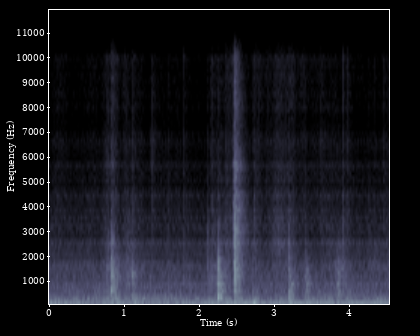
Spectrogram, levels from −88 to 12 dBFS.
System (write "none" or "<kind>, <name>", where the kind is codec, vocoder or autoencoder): autoencoder, DAC-VAE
